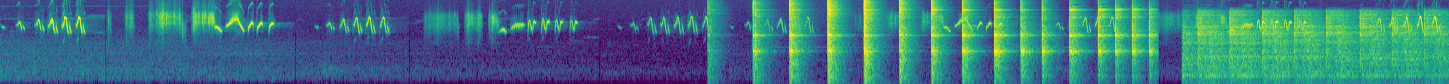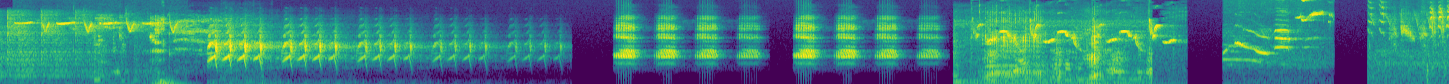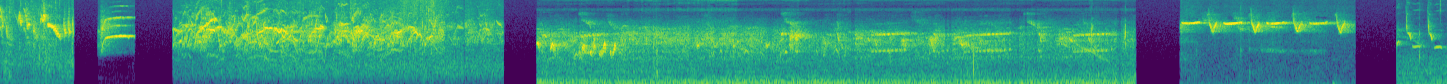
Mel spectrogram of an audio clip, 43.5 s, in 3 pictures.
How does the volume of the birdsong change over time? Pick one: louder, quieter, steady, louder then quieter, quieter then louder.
louder.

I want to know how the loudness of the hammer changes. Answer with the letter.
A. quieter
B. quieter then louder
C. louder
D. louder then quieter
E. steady
A.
